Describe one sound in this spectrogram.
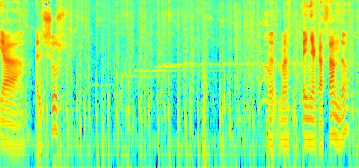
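Horse hooves gallop quickly over a dirt trail.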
